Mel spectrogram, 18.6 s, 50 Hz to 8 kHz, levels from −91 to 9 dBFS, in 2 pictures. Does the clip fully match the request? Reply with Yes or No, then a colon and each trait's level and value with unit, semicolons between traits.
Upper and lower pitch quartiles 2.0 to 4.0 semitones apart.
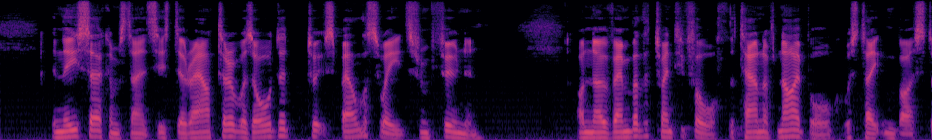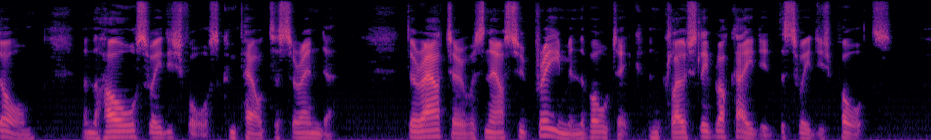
Yes: average, 3.4 semitones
